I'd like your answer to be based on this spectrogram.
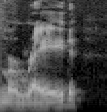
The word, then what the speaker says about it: Mairead: Her name is Mairead, which rhymes with parade.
